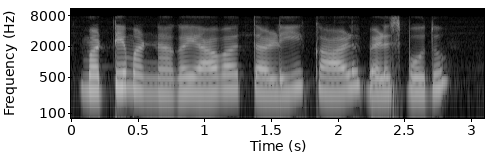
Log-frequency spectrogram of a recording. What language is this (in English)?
Kannada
